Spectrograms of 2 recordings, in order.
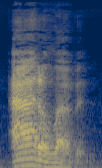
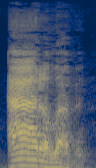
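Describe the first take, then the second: The two takes are said the same way.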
